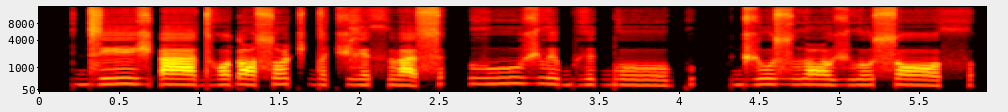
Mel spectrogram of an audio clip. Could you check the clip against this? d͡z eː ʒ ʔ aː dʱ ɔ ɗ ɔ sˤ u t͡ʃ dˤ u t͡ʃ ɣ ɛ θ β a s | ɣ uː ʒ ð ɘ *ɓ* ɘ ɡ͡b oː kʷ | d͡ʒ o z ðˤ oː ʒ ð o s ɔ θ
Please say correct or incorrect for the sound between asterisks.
incorrect: bʱ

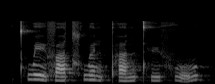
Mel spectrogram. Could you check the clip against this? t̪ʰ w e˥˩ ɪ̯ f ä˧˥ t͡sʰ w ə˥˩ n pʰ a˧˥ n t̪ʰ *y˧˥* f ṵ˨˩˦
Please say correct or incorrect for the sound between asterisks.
correct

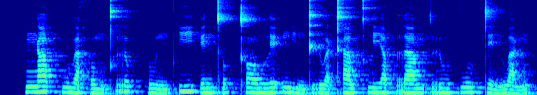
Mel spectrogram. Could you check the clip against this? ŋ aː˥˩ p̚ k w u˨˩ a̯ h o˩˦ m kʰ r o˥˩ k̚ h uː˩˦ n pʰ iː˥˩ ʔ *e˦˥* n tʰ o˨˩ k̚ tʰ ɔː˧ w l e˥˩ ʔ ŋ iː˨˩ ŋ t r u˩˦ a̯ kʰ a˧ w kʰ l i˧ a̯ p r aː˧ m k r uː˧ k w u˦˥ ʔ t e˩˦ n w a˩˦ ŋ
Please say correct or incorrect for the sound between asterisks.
correct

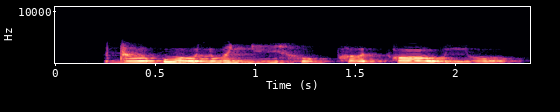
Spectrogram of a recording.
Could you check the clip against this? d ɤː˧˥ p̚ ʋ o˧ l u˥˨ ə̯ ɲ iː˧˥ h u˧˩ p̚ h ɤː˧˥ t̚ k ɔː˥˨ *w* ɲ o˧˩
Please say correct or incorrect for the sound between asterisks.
correct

